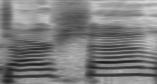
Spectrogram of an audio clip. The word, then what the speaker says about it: Darsha: Darsha, like Marsha with a D.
